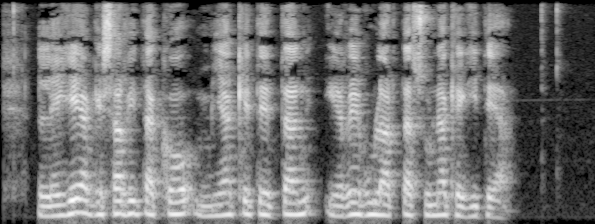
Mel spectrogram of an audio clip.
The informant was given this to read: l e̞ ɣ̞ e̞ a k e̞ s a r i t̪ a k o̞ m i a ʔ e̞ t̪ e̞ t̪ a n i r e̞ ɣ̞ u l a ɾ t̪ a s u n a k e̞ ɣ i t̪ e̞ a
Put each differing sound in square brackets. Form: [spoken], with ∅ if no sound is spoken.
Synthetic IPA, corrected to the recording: l e̞ ɣ̞ e̞ a k e̞ s a r i t̪ a k o̞ m i a [k] e̞ t̪ e̞ t̪ a n i r e̞ ɣ̞ u l a ɾ t̪ a s u n a k e̞ ɣ i t̪ e̞ a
